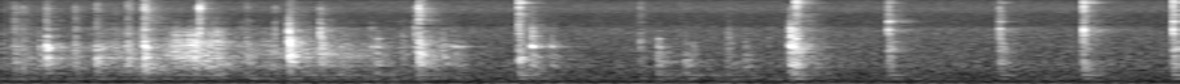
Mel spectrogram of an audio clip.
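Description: Long nails tap the cassette buttons and flat plastic top panel of a plastic CD cassette boombox. About fifteen sharp, bright clicks come in an uneven rhythm, each dying away almost at once over a quiet background.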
